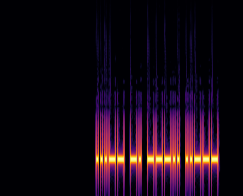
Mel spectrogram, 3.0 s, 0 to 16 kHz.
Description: Morse code, heard as a keyed tone, about 44 wpm, 700 Hz. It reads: 3N82
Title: Common Cut Numbers - 4-Digit 45wpm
